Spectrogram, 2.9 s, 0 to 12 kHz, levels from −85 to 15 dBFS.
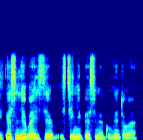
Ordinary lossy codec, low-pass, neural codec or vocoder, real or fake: MP3, 96 kbps; 7.2 kHz; codec, 16 kHz, 4.8 kbps, FACodec; fake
